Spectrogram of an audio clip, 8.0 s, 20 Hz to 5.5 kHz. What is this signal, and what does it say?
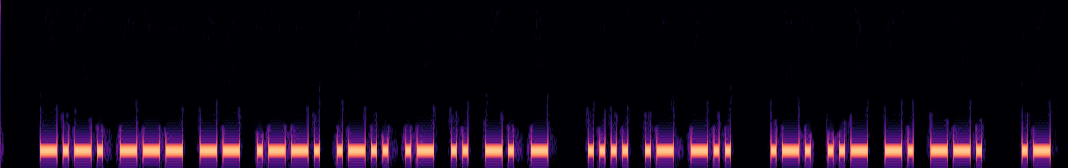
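Morse code, heard as a keyed tone, about 28 wpm, 600 Hz. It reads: COMPLAINT HAD RUNG A
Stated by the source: Morse code practice at 28 wpm, text of Ken Follett's novel Never in English, from CW med Gnister.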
